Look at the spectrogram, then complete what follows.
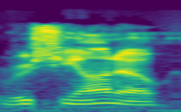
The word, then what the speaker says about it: Rusciano: And Mark Rusciano, is that how you pronounce it, by the way? Yep, we're good friends, by the way.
